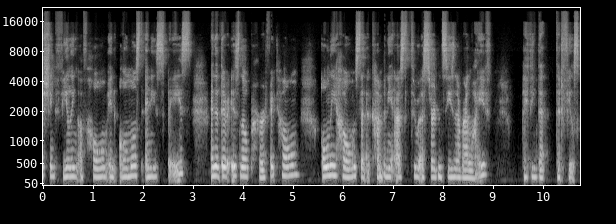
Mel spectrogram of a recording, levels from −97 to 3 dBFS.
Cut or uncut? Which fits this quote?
uncut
